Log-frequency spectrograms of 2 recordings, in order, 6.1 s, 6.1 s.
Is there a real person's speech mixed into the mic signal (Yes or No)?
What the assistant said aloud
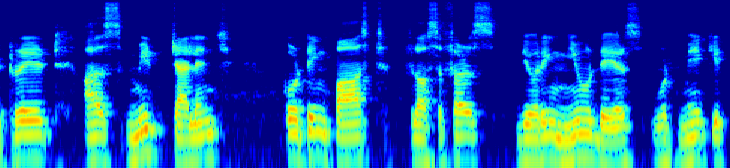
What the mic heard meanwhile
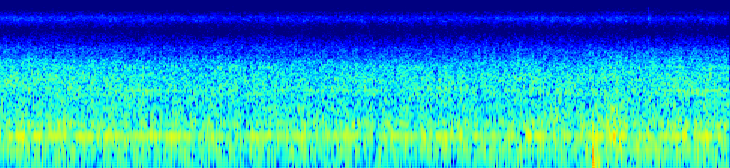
No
